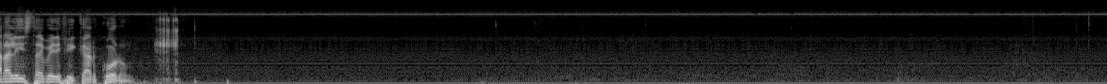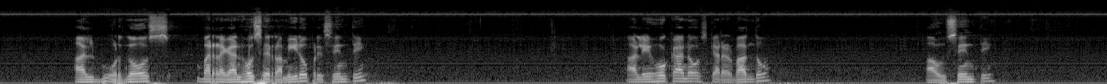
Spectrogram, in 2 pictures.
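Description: A man speaks briefly through a microphone over loudspeakers, in short bursts.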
